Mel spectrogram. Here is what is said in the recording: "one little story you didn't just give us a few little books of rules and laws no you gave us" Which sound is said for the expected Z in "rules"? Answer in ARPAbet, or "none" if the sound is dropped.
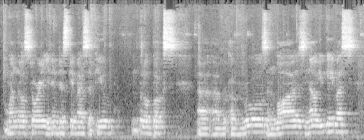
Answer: Z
